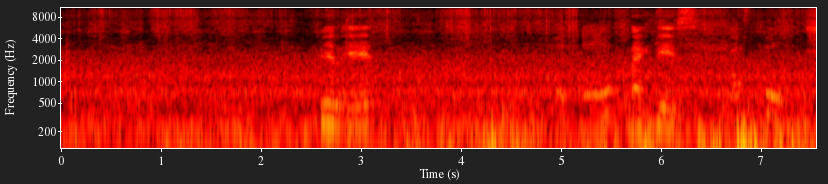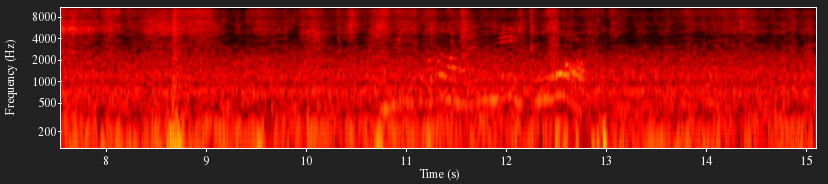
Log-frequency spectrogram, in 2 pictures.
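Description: Hands rustle and crinkle stiff leaves while folding them.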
